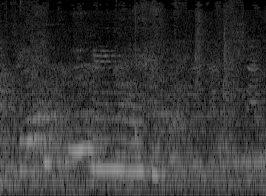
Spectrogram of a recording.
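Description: Background chatter of several people, including children's higher voices, too indistinct to make out words.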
